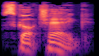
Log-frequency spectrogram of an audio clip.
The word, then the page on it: scotch egg: British English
